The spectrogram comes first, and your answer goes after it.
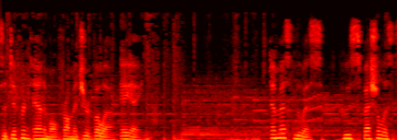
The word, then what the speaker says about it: jerboa: I now know it should be pronounced jerboa, but I didn't know that at the time."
